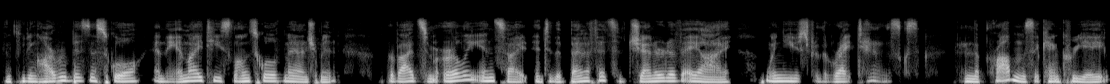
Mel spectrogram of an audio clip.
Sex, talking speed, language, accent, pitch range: male, 180 wpm, English, American, 125-160 Hz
